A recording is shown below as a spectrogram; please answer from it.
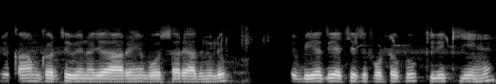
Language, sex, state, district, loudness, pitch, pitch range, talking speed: Hindi, male, Bihar, Araria, -16 LUFS, 145 Hz, 140-150 Hz, 230 wpm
